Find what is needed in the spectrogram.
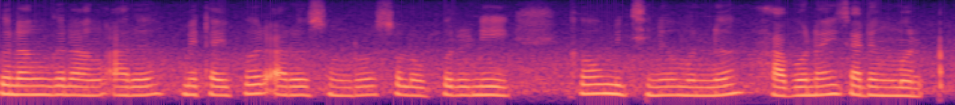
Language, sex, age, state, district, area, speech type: Bodo, female, 30-45, Assam, Chirang, urban, spontaneous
